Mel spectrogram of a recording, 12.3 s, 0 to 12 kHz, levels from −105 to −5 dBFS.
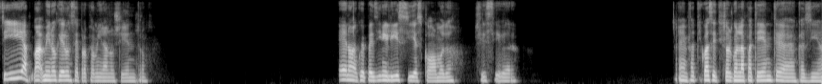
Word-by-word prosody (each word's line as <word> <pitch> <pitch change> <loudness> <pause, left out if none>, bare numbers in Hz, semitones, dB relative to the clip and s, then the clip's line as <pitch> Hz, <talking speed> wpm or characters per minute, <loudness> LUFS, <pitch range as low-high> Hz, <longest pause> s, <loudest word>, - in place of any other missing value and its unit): Sì, 230 +5 +1 0.2
ma 175 - +8
a - - +5
meno 175 0 +3
che 175 0 +1
non 175 0 +1
sei 165 - -4
proprio 150 0 -6
a - - -7
Milano 145 -1 -4
centro. 140 0 -9 2.9
E 190 0 +1
no, 185 - +3
in 165 - 0
quei 165 0 -1
paesini 165 +2 +1
lì 170 +2 +2
sì, 170 -2 -4
è 155 - +1
scomodo. 145 +1 -4 0.2
Sì, 155 - -9
sì, 150 - -7
vero. 145 0 -6 2.4
Eh - - +1
infatti 165 +1 -3
qua 180 - +6
se 175 -1 +1
ti 155 - -13
tolgono 165 0 +3
la 160 - +6
patente 165 +1 +1
è 150 -1 0
un 145 - -3
casino. 145 0 -3
160 Hz, 165 wpm, -25 LUFS, 145-170 Hz, 2.9 s, ma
